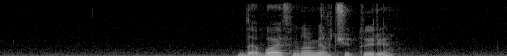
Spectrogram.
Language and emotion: Russian, sad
